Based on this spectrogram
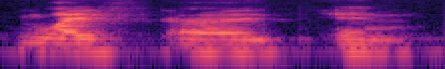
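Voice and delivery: usual speaking voice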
